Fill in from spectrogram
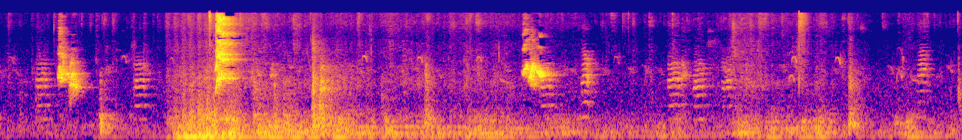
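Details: Aviary parakeets calling with sharp, rasping chirps that come irregularly, a few strong notes standing out among softer chatter. Flapping wings and low background rumble are also heard.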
